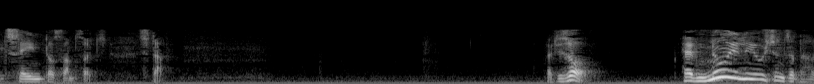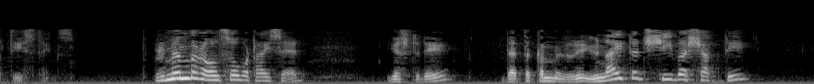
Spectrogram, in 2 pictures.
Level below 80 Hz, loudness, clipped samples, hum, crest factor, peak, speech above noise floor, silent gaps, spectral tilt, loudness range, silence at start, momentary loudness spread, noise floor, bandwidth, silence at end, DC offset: -46 dBFS; -19 LUFS; under 0.1%; none; 18 dB; -4 dBFS; 27 dB; none; -7 dB/octave; 9 LU; 0 s; 22 LU; -46 dBFS; 5.4 kHz; 0.65 s; under 0.1%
